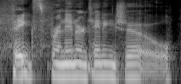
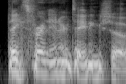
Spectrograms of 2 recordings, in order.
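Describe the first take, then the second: First: It is said in a mocking, sarcastic tone. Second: It is said in a plain, sincere tone.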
